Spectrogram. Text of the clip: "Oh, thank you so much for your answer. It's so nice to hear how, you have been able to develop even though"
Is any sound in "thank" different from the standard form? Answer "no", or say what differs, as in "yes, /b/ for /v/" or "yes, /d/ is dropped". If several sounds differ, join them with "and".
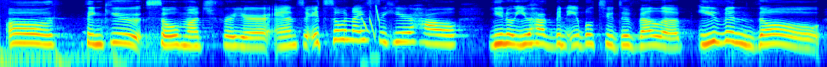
no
